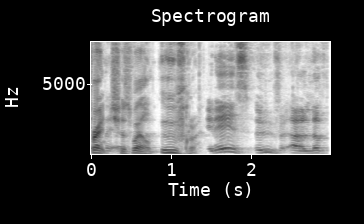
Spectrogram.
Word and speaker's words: oeuvre: Oeuvre. It is oeuvre. I love the pronunciation there. Yeah. But I'm going to tell you off and say no. It should be oeuvre. Oeuvre, as in Hoover.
